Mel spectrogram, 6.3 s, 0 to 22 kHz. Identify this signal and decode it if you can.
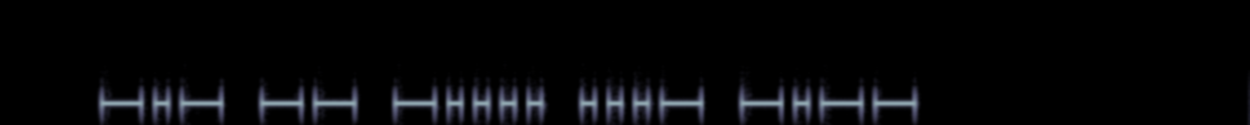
Morse code, heard as a keyed tone, about 18 wpm, 700 Hz. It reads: KM6VY
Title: Speed Racing - USA Call Signs 15wpm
